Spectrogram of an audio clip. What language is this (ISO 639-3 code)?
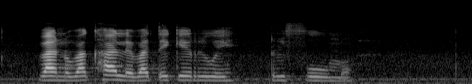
tso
